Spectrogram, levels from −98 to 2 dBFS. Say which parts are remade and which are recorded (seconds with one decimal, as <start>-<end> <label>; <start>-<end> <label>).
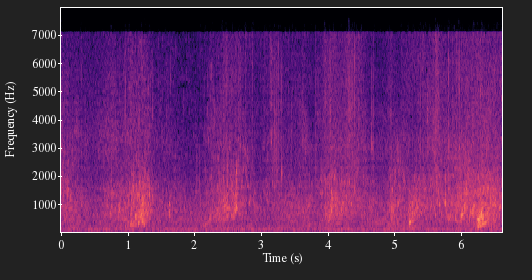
0.0-0.8 remade; 0.8-2.4 recorded; 2.4-6.6 remade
